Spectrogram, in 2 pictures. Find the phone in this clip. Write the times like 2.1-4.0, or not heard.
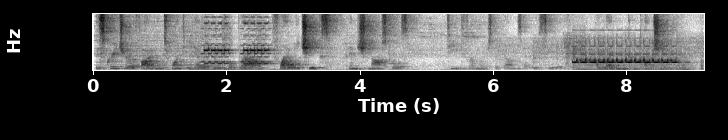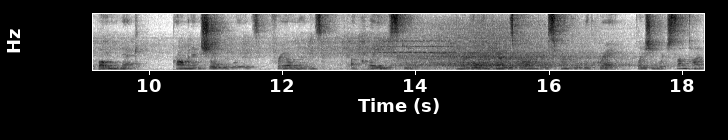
1.4-2.9, 7.2-9.1, 13.7-14.6.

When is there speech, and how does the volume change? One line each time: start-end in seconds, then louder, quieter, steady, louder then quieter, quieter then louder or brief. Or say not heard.
0.0-18.2 quieter then louder.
